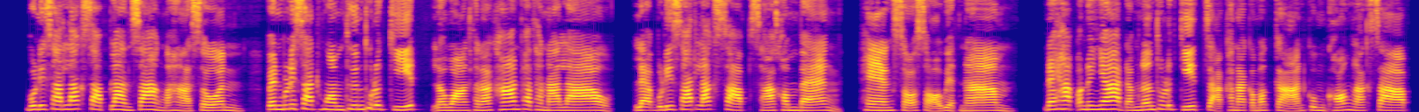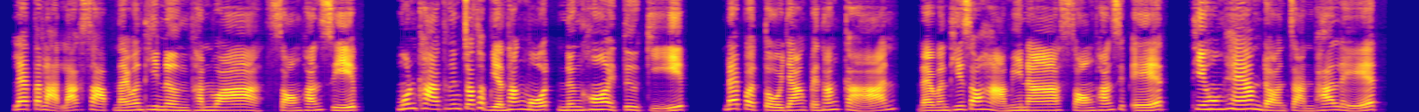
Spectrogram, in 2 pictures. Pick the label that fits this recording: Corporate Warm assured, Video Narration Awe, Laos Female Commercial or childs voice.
Laos Female Commercial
